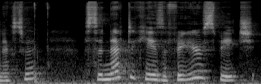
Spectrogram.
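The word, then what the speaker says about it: synecdoche: a sync and so we put the the pronunciation next to it sync key is a figure of speech in which a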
